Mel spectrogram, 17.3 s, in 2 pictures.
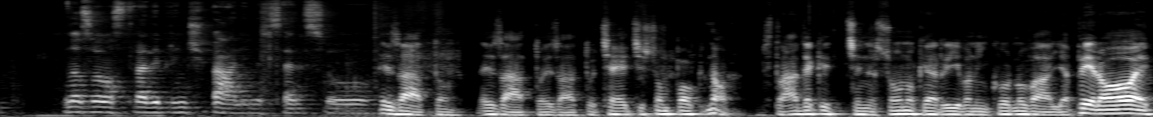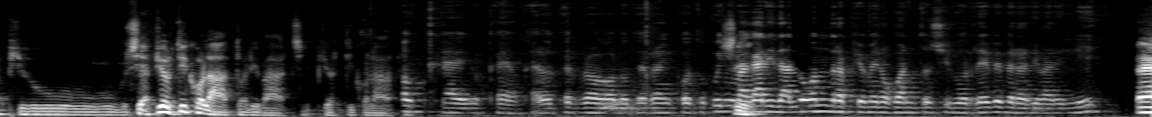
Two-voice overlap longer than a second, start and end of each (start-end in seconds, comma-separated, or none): none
